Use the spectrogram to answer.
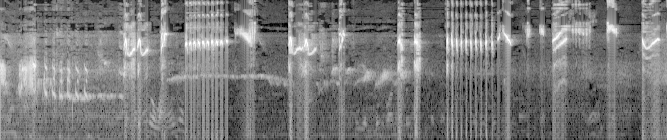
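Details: Varied song from an Orange-headed thrush in the teler style. It opens with a lower chattering trill, then moves to high buzzy bursts, rapid stuttered notes and thin sliding whistles.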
